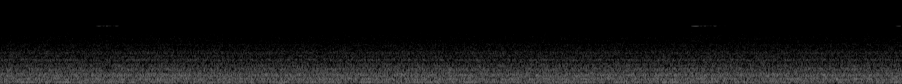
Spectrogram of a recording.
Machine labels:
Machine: fan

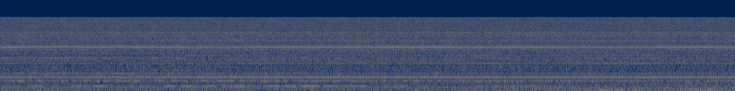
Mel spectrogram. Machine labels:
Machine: pump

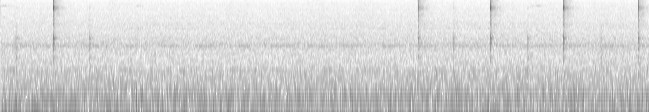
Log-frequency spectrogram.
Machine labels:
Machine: valve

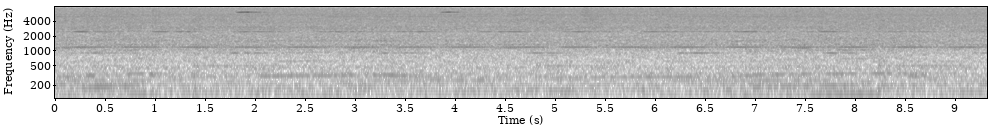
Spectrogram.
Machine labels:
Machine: slide rail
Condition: normal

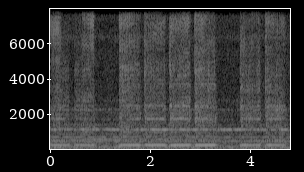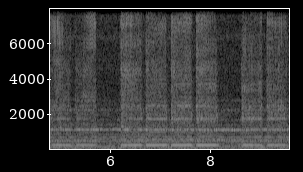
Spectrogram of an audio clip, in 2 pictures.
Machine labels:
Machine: slide rail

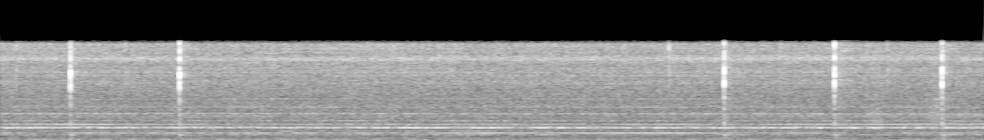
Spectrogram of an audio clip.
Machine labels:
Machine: valve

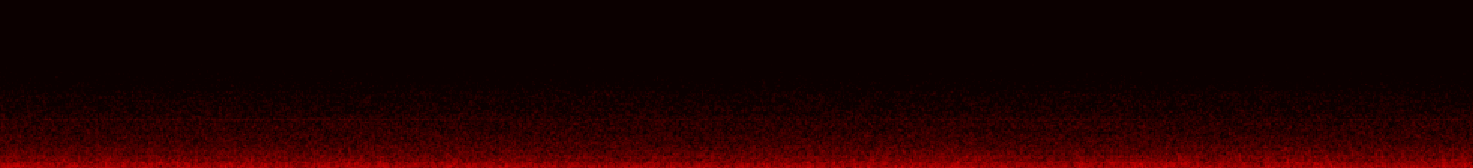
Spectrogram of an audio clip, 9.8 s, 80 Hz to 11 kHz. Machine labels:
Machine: fan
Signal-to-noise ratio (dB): 6 dB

